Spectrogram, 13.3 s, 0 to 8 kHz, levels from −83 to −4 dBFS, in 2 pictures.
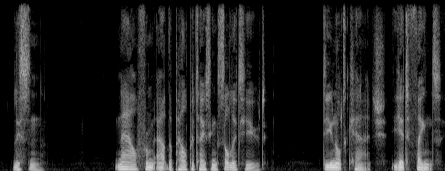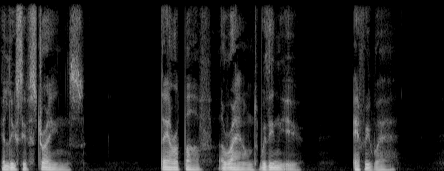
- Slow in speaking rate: Yes, slow, 100 wpm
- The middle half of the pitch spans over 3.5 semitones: Yes, average, 3.9 semitones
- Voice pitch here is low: Yes, very low, 85 Hz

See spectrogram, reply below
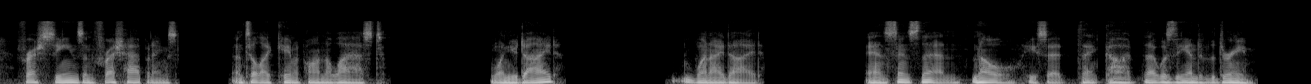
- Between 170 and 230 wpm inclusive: No, average, 155 wpm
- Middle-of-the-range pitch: No, very low, 85 Hz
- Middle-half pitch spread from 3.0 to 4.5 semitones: Yes, average, 3.4 semitones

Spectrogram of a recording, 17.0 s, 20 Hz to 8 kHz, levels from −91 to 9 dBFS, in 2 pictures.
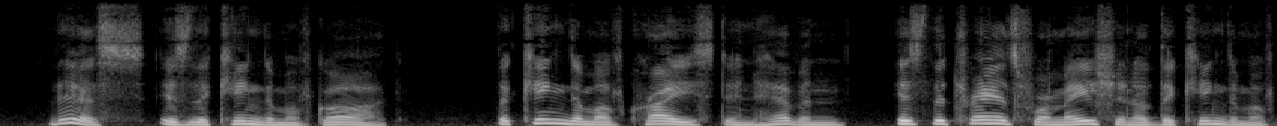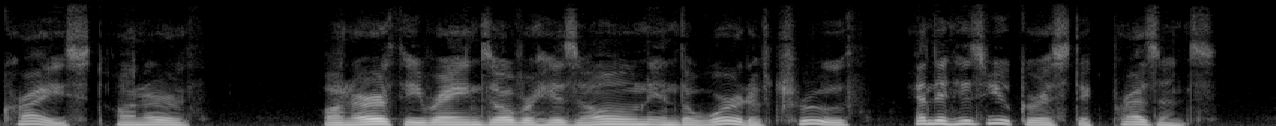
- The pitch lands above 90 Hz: Yes, medium, 140 Hz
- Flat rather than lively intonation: No, wide, 5.4 semitones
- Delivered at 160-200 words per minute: No, average, 140 wpm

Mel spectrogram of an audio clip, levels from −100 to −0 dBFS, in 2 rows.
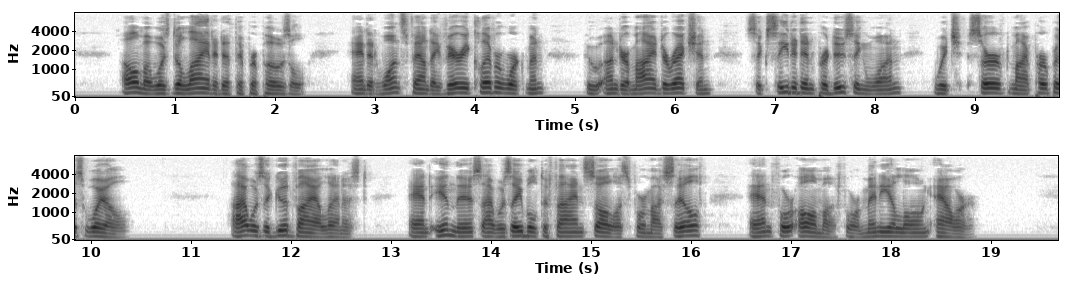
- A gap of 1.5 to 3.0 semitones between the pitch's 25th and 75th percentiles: Yes, narrow, 2.6 semitones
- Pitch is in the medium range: Yes, medium, 150 Hz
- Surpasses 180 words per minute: No, average, 155 wpm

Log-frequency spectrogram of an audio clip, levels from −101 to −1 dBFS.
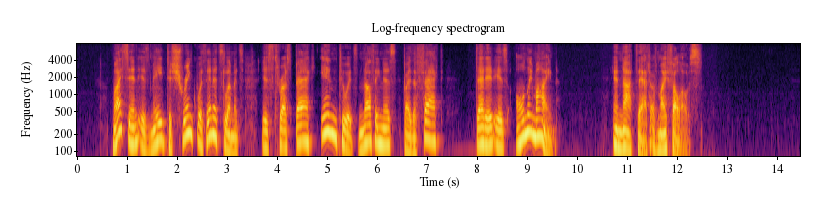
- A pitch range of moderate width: No, wide, 6.2 semitones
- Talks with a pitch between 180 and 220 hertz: No, low, 135 Hz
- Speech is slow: Yes, slow, 125 wpm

